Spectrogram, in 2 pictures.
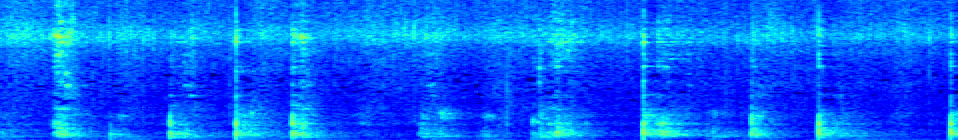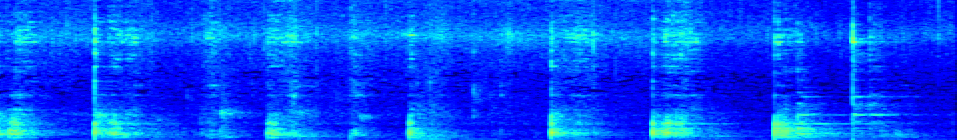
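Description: Spatula stirring and scraping garlic, onion and peanuts with freshly added spice powders around a kadai, in short repeated strokes about one and a half a second, over a light sizzle of oil. The masala powders are being fried into the oil.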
